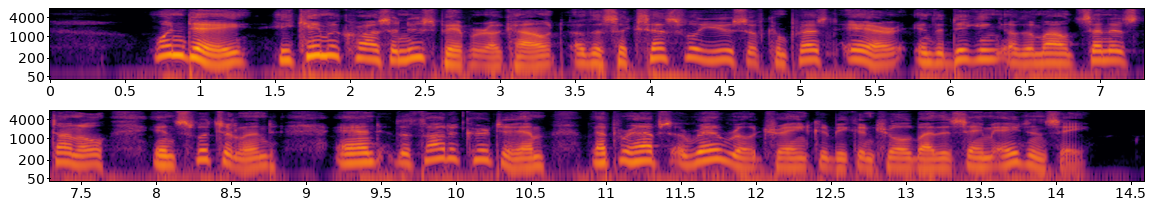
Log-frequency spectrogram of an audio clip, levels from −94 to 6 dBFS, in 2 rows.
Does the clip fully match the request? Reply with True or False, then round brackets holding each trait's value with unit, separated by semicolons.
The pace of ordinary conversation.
True (175 wpm)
